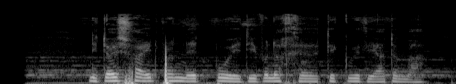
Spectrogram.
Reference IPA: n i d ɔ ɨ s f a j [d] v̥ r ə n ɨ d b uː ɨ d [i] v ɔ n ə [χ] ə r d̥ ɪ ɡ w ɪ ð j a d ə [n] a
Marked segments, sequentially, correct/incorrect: correct, correct, correct, incorrect: m

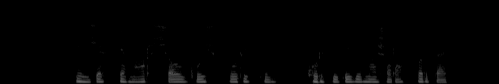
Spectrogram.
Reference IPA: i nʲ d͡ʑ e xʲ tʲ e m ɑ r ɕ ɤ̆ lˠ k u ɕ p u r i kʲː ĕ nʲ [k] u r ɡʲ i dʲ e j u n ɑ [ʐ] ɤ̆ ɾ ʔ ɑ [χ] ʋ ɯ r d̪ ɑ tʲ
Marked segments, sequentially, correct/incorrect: correct, correct, correct

